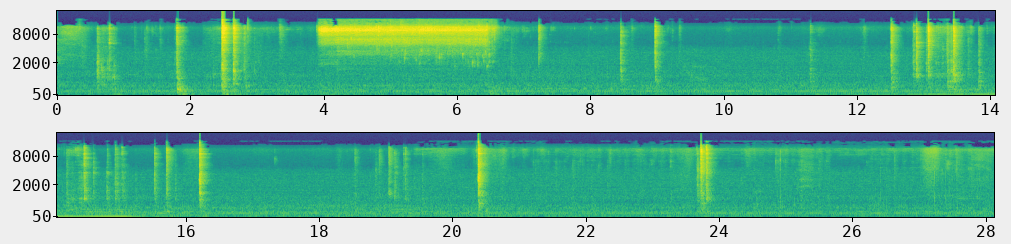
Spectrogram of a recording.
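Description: A bathroom sink tap runs for about two and a half seconds, starting about four seconds in. Scattered clicks and knocks come from toothbrushes and a wall-mounted toothpaste dispenser, over a steady low hum.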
